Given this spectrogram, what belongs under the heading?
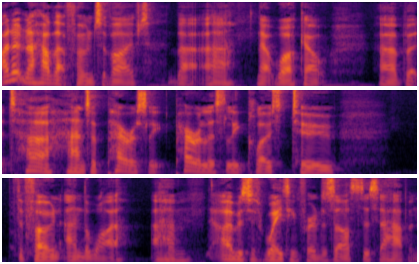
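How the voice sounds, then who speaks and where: Captured in a very clean recording against a silent background, a man with a normal speaking voice talks at a moderate pace and medium pitch, his intonation fairly even. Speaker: podcast co-host. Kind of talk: casual chat about tech and TV.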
